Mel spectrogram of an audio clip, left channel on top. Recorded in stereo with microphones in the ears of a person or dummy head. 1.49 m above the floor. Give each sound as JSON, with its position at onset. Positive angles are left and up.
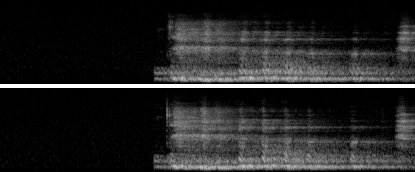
{"t": 1.5, "sound": "a giggle", "side_deg": -80, "distance_m": 7.5}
